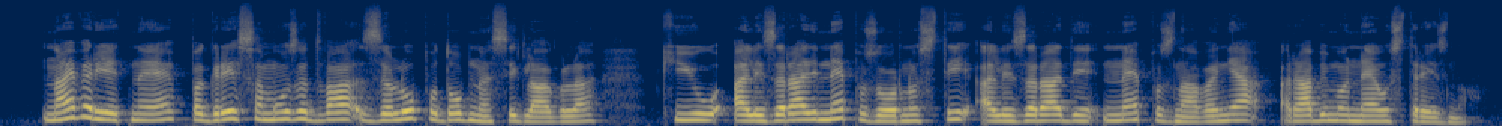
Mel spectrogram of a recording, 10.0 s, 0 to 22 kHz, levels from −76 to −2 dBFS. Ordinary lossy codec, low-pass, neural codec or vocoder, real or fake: none; 19.8 kHz; none; real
